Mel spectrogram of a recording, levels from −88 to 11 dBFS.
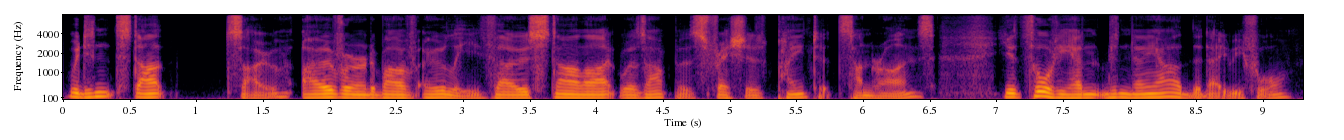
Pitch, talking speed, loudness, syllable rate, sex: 110 Hz, 180 wpm, -17 LUFS, 4.8 syllables/s, male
